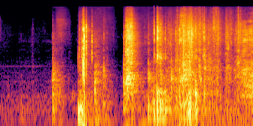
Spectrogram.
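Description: Plastic shrink wrap being torn and crinkled off a trading-card blaster box: a couple of short taps and scrapes, then steady crinkling from about two and a half seconds in.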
